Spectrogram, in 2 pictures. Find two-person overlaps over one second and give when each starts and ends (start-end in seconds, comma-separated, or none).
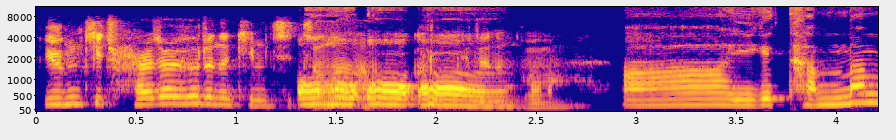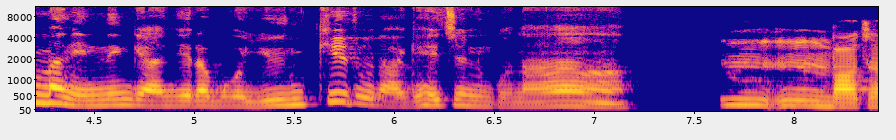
1.3-2.5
